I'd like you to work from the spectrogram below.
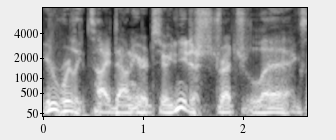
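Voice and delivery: low, serious masseur advice; deep masseur voice. Retold or imitated. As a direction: drop low and lecture like the masseur. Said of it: "he's like".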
